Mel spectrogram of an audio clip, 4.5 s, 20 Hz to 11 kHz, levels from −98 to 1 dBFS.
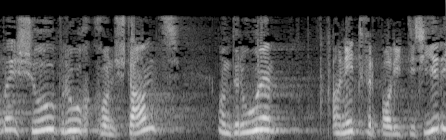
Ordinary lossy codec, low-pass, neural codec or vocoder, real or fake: none; 7.2 kHz; none; real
